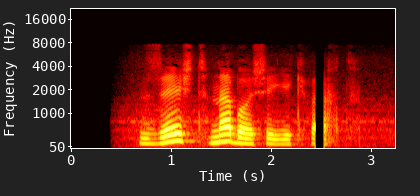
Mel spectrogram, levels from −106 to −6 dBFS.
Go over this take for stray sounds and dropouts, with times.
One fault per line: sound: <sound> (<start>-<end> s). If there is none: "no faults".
sound: dropout (2.4-2.5 s)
